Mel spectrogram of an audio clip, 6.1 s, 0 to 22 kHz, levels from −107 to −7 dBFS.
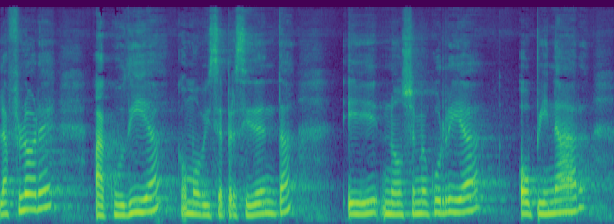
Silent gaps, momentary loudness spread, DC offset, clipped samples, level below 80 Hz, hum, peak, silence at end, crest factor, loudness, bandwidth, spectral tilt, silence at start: none; 8 LU; under 0.1%; under 0.1%; -72 dBFS; none; -6 dBFS; 0.05 s; 20 dB; -27 LUFS; 19.5 kHz; -6 dB/octave; 0 s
